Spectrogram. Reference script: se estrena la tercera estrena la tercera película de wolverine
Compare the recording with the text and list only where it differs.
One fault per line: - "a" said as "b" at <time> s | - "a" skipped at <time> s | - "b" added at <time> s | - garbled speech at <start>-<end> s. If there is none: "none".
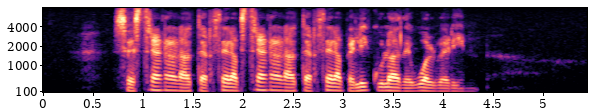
none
